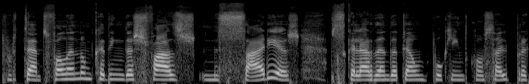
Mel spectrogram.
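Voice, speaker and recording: A woman speaks at a fairly quick pace with a fairly high pitch and flat, monotone intonation. The recording is dry and close, with no echo. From Portugal. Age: 30s. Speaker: doctor. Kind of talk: casual interview. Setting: at the host's home.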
